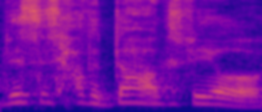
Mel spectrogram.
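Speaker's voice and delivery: mad, cross, complaining outburst. Retelling a daughter's complaint while her tangled hair was brushed: imitating daughter getting mad. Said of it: "getting mad at me".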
